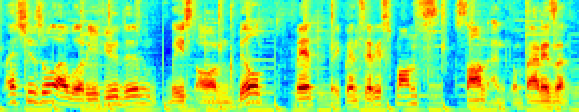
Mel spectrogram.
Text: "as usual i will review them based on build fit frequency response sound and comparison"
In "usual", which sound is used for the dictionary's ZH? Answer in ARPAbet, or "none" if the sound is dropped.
Z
